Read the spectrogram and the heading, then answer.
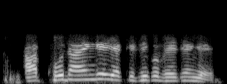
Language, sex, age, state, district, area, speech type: Urdu, male, 30-45, Uttar Pradesh, Balrampur, rural, conversation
